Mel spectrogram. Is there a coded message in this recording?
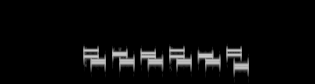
Yes: multi-frequency trunk signalling (R2, with the far end's replies) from 0.8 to 2.5 s, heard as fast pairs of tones, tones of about 140 ms. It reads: 732718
